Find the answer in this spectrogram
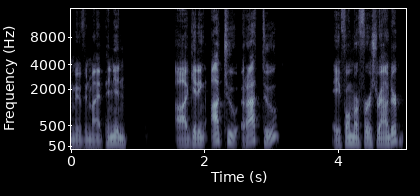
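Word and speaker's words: Aatu Räty: Getting Atu Ratu, a former first rounder. I have to say it like I'm Finnish because I have Finnish friends.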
